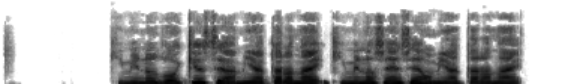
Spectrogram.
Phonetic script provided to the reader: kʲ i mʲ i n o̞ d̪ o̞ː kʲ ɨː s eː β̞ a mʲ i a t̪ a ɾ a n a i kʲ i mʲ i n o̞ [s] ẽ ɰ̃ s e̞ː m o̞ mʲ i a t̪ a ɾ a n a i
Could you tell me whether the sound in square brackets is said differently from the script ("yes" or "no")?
no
